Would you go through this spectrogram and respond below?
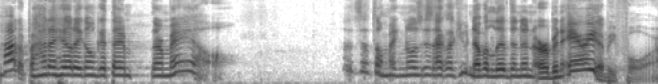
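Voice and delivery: high, fast indignant rant; high-pitched rant. Acted. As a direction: squeal it out in outrage.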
